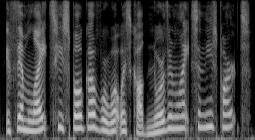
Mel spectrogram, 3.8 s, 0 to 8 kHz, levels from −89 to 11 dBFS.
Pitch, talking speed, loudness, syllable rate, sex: 230 Hz, 235 wpm, -18 LUFS, 5.5 syllables/s, female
